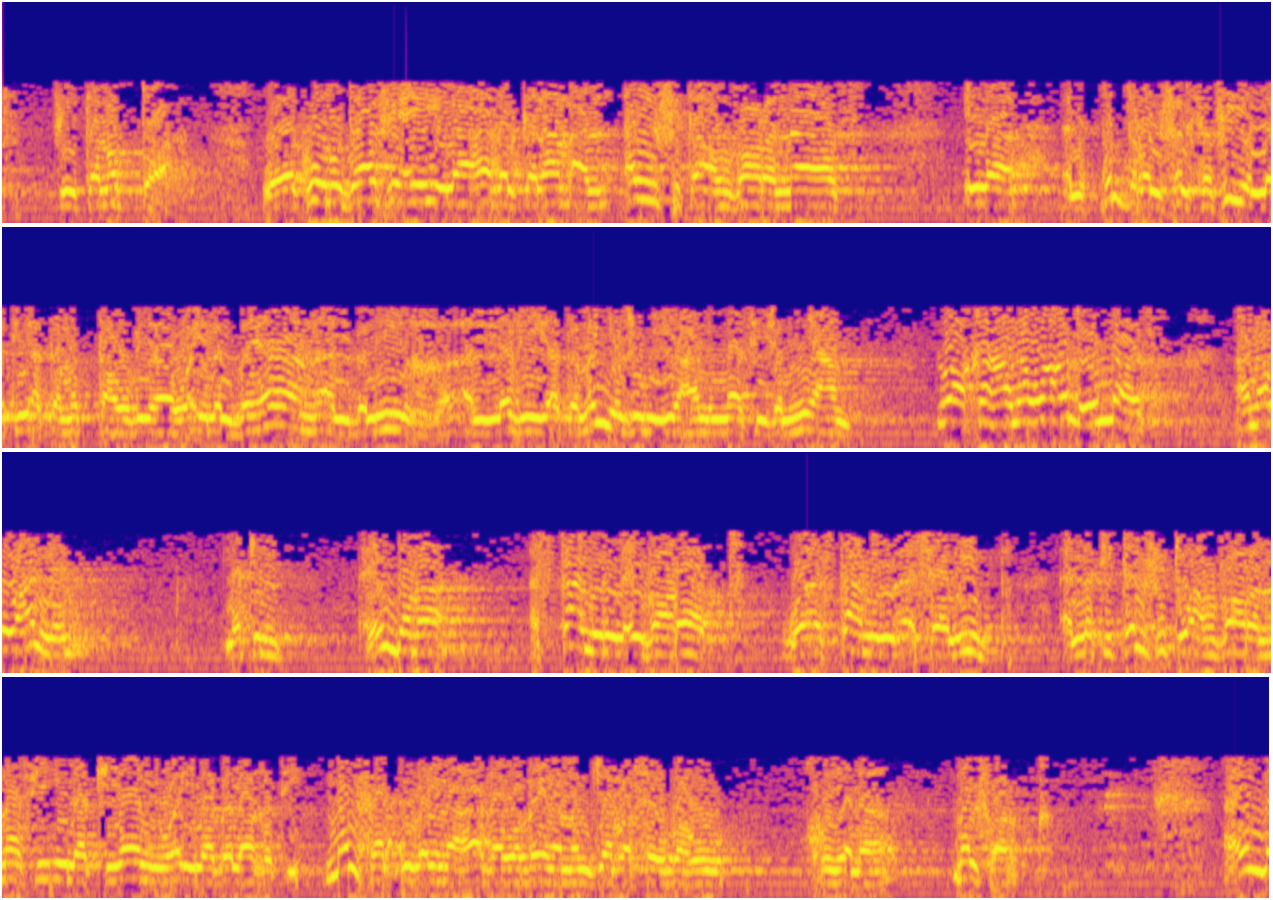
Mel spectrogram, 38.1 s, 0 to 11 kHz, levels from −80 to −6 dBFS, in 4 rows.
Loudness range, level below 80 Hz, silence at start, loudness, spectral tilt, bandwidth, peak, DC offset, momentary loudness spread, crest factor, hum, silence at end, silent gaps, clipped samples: 3 LU; -34 dBFS; 0 s; -9 LUFS; -9.5 dB/octave; 3.7 kHz; 0 dBFS; under 0.1%; 10 LU; 10 dB; none; 0 s; none; under 0.1%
